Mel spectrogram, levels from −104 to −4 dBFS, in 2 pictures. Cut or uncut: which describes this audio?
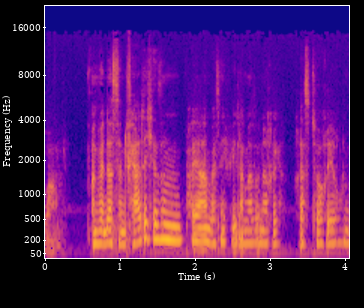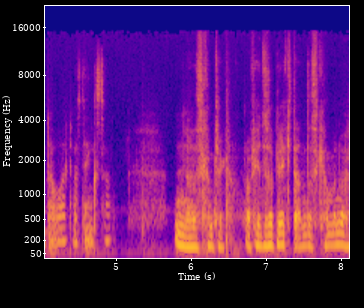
uncut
